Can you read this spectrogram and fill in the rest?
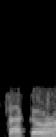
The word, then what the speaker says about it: FECO: Like, no, FECO, full extract with an E, so, with an F. So I just always tell people, just like it rhymes with terror, FECO rhymes with echo.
